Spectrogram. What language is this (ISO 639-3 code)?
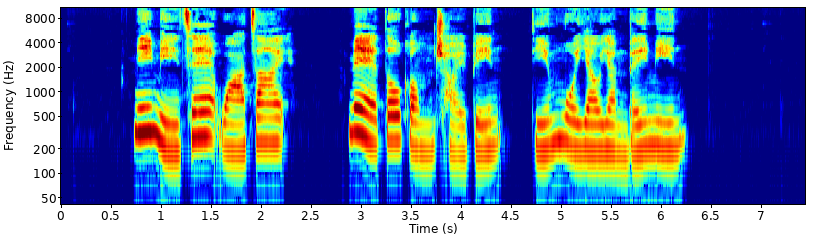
yue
